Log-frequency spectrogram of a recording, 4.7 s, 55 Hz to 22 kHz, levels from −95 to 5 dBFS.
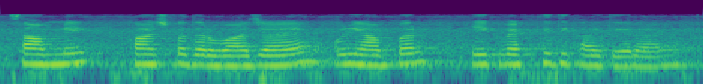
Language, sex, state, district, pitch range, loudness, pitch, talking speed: Hindi, female, Uttar Pradesh, Shamli, 210-240 Hz, -17 LUFS, 230 Hz, 180 wpm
